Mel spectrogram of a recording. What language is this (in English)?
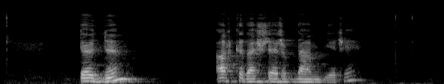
Turkish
